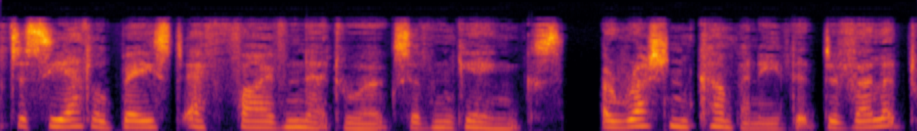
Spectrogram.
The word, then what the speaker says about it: Nginx: Both men now work for F5 Networks, which purchased Nginx, pronounced Nginx, in May.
